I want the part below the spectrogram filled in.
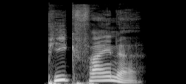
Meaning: inflection of piekfein: 1. strong/mixed nominative/accusative feminine singular 2. strong nominative/accusative plural 3. weak nominative all-gender singular
- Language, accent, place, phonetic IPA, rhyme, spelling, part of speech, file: German, Germany, Berlin, [ˈpiːkˈfaɪ̯nə], -aɪ̯nə, piekfeine, adjective, De-piekfeine.ogg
